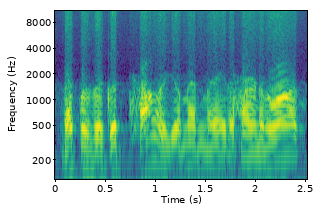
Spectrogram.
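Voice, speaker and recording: Thin-sounding low-voiced radio detective, played by a man. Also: expressive, fairly quick, narrow, tinny audio, lightly acted. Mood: businesslike. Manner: plain-spoken, businesslike. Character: practical police detective reporting to his captain. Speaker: actor in a radio police drama. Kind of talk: 1950s radio acting. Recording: noisy, phone-thin 1950s radio recording.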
